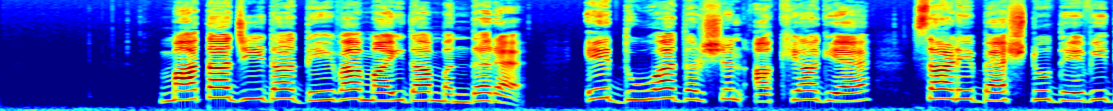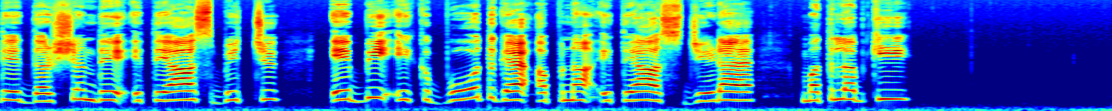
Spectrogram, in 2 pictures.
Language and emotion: Dogri, neutral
